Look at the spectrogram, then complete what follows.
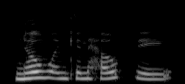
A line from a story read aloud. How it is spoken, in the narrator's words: the boy moaned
